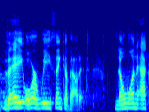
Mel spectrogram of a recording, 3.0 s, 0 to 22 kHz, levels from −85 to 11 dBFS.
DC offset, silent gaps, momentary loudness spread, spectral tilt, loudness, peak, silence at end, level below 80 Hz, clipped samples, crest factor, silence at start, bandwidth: under 0.1%; none; 13 LU; -5.5 dB/octave; -35 LUFS; -18 dBFS; 0 s; -82 dBFS; under 0.1%; 18 dB; 0 s; 14 kHz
